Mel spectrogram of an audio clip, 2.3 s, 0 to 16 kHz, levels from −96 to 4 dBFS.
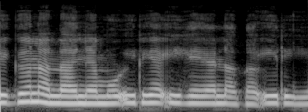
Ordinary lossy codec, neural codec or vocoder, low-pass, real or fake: none; codec, 44.1 kHz, 3.4 kbps, Pupu-Codec; 14.4 kHz; fake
